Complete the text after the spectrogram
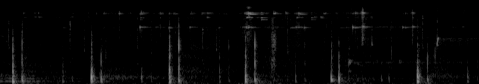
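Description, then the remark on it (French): Sharp, hard boot footsteps strike a solid surface at a steady, measured pace, each click crisp, with no one speaking. “Le bruit des bottes était sec et précis, rappelant le balancier d'une pendule, parfaitement mesuré.”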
